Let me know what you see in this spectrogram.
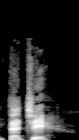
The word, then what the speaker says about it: Taché: Taché, como si tú estuvieras tachando algo en un papel, no sé. Jeremy Taché. Jeremy Taché es como se pronuncia. De hecho, él en su Twitter creo que tiene una E en la... un acento en la E, mejor dicho.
